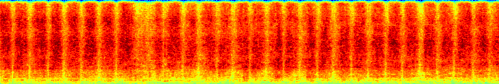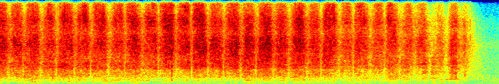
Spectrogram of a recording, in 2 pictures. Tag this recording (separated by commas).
Tools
